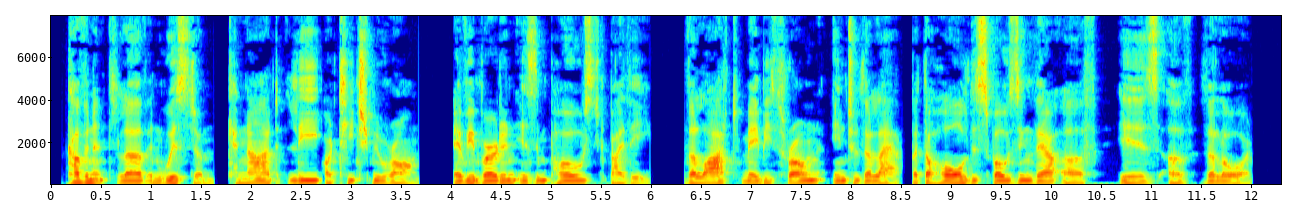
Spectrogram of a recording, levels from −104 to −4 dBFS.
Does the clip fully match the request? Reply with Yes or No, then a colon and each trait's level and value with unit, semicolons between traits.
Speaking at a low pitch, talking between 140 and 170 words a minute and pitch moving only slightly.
Yes: low, 110 Hz; average, 160 wpm; narrow, 2.3 semitones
